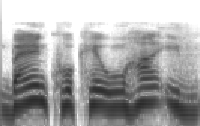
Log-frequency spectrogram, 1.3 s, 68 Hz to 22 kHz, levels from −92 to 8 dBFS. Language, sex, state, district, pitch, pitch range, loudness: Bhojpuri, male, Bihar, Saran, 180 Hz, 170-205 Hz, -18 LUFS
